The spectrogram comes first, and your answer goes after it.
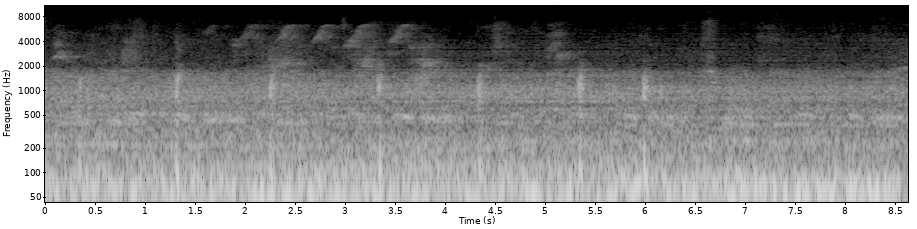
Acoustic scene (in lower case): park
